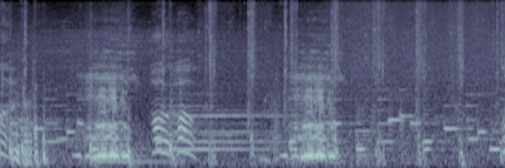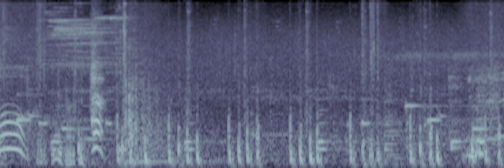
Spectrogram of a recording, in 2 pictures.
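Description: Rhythmic hoofbeats of a horse cantering in Zelda: Tears of the Kingdom, with repeated neighs and whinnies, while a person talks over the game audio.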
